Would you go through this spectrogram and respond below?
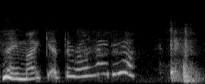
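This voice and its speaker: A woman playing a taunting, menacing teenage younger sister in a dramatised audiobook, with a breathy, husky voice. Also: extremely high pitch, big pitch swings, measured pace, noisy background, exaggerated voice. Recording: slightly dull sound.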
